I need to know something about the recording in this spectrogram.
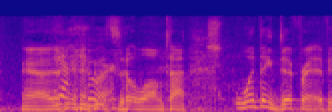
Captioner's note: laughs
